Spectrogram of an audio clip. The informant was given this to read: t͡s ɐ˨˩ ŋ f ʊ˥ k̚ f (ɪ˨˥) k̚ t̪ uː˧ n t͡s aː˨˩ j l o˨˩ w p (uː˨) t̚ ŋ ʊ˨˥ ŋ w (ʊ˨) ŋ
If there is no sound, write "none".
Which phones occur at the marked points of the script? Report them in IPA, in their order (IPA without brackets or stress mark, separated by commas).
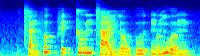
ɪ˨˥, uː˨, ʊ˨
